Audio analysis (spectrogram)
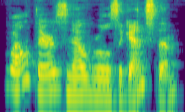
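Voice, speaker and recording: Woman playing a composed, lively-pitched young woman. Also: moderate pace, husky. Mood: defensive. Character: composed, dry-witted young woman, precise and guarded. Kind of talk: fan fiction podcast acting.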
